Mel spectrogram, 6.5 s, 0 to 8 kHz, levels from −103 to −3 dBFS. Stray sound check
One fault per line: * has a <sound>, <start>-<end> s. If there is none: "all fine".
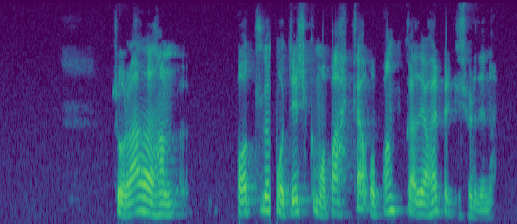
* has a dropout, 3.4-3.5 s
